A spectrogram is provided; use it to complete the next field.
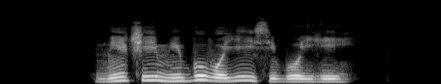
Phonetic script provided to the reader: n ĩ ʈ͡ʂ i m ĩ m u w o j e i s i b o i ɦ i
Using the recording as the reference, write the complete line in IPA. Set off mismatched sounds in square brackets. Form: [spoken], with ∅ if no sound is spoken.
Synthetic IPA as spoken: [m] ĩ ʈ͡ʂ i m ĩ [b] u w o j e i s i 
